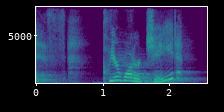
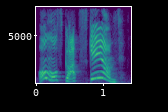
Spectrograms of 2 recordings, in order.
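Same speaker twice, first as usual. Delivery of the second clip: indignant exclamation; 3 semitones higher, 6 dB louder, slower than usual. Acted. Diary entry about near scam.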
